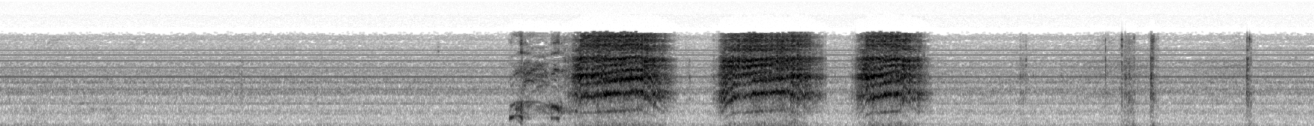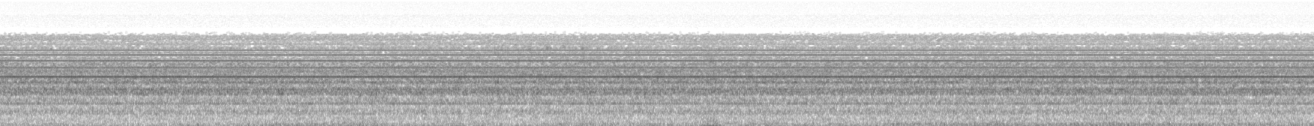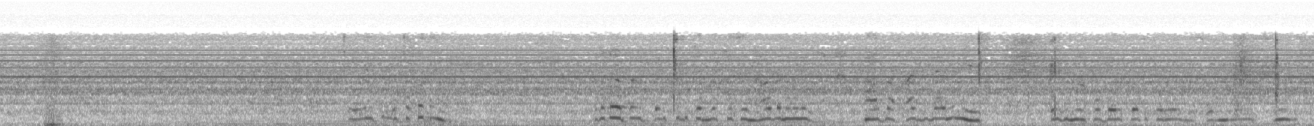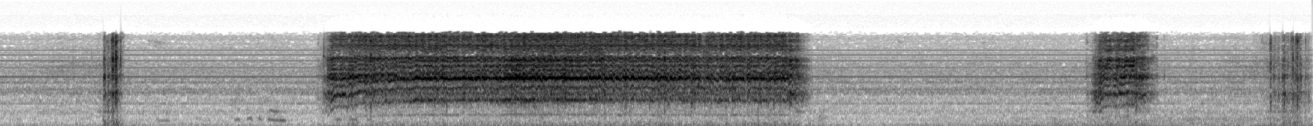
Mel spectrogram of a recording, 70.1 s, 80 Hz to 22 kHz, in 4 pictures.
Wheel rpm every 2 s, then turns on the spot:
0, 0, 0, 30, 70, 70, 10, 0, 0, 0, 0, 0, 0, 0, 0, 0, 0, 0, 0, 0, 0, 0, 0, 0, 0, 0, 0, 0, 60, 110, 110, 60, 0, 30, 10.
none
